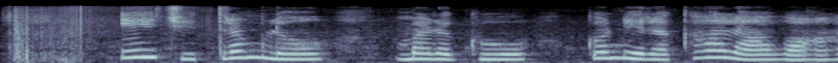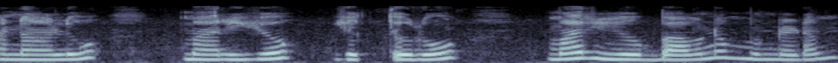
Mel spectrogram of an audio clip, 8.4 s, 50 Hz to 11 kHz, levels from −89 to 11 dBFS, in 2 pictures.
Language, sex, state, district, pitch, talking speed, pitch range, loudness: Telugu, female, Andhra Pradesh, Guntur, 270 Hz, 95 wpm, 255-310 Hz, -15 LUFS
